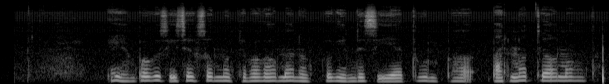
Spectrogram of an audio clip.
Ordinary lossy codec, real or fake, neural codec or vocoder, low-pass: none; real; none; none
